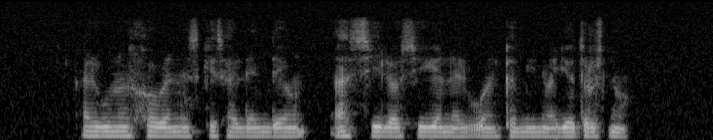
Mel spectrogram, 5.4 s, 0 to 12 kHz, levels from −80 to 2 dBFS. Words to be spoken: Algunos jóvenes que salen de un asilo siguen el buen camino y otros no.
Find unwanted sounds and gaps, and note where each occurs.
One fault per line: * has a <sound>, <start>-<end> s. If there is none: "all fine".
all fine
